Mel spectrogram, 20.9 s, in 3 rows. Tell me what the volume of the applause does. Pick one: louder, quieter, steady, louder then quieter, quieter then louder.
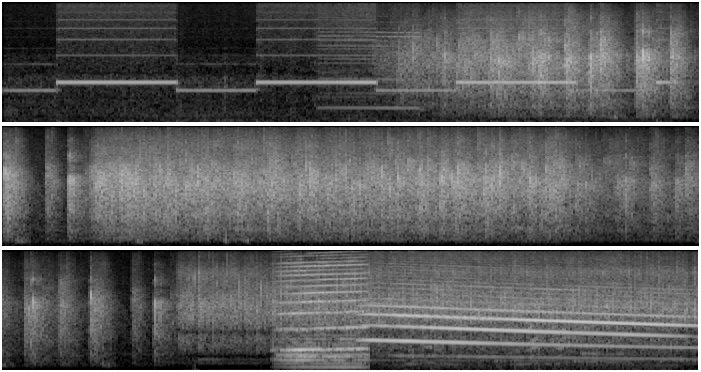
quieter.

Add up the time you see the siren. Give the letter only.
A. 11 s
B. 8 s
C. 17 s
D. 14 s
A.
